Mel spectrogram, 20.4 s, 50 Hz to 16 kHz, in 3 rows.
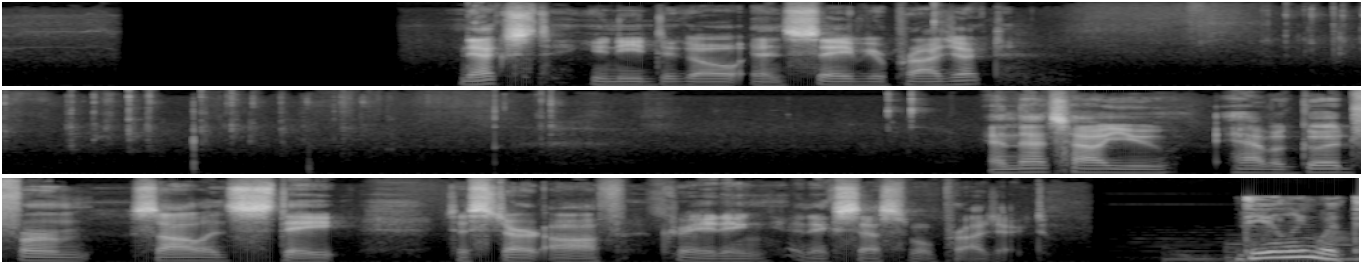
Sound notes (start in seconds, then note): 7.0 sound of typing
